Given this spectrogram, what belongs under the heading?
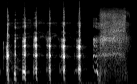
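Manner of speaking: high, loud burst of laughter; hearty laugh. Real, not acted. Storyteller amused by friend dropping everything for pastries, laughing. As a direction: crack up at your own punchline.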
